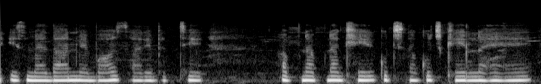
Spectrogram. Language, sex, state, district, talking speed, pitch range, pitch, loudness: Hindi, female, Uttar Pradesh, Lalitpur, 165 wpm, 180-190 Hz, 190 Hz, -12 LUFS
